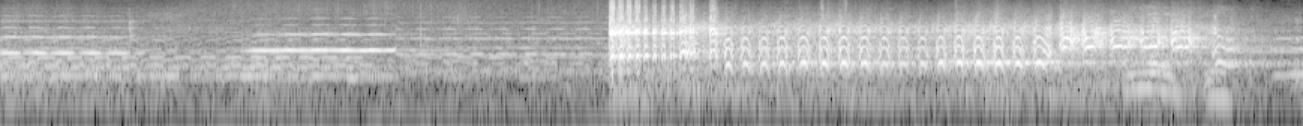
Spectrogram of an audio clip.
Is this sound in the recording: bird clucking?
yes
